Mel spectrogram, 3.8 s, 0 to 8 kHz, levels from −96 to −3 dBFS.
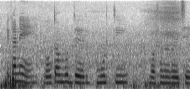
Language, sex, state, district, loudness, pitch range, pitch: Bengali, female, West Bengal, North 24 Parganas, -20 LUFS, 205-230 Hz, 215 Hz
